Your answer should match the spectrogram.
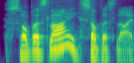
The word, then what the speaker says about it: Szoboszlai: Szoboszlai, that's how you say it.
